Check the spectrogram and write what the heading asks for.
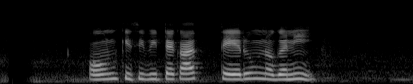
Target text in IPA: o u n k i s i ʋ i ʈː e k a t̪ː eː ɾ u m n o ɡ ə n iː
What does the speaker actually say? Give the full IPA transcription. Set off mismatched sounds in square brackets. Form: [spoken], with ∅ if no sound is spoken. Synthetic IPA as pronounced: o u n k i s i ʋ i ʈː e k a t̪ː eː ɾ u m n o ɡ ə n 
